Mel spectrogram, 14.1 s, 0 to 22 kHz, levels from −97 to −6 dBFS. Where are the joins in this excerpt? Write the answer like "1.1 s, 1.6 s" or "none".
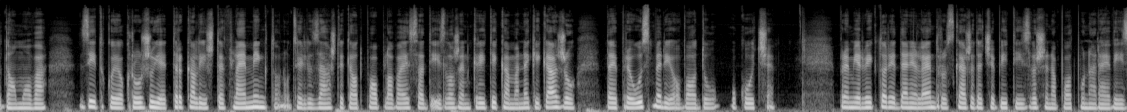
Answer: none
